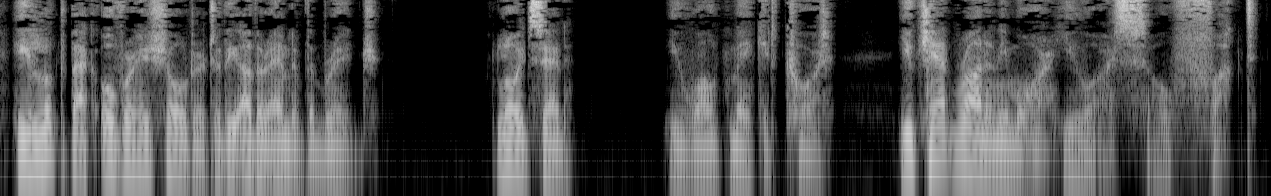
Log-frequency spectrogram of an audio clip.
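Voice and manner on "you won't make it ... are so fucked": gloating mirth. A narrator's reading. Lloyd taunting Court on the monitor, quiet mirth. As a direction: taunt softly with a trace of mirth. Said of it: "There was mirth in his voice".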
